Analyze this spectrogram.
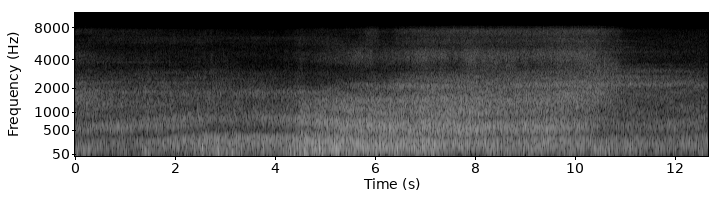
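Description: Sea surf breaking and washing up the sand, a steady rushing noise that swells about four or five seconds in and eases off near the end.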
